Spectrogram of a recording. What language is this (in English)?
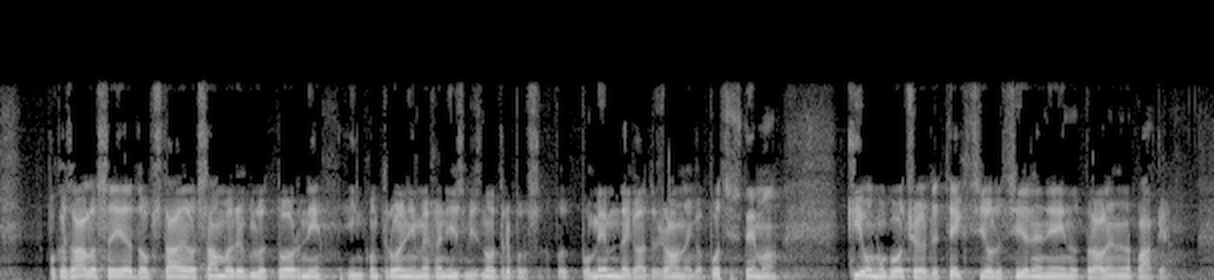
Slovenian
